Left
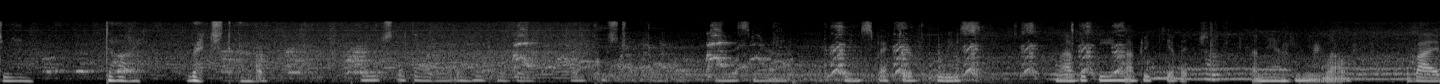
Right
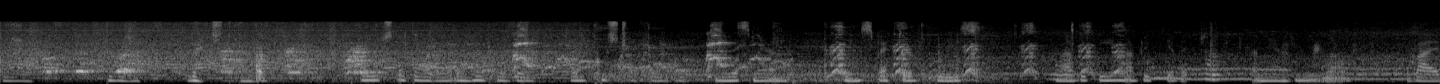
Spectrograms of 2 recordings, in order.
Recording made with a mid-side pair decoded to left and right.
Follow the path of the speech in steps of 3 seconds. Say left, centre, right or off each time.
left, centre, centre, left, left.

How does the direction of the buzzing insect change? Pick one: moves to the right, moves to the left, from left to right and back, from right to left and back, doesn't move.
moves to the left.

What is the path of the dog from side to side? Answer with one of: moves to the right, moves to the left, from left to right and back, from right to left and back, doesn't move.
moves to the left.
